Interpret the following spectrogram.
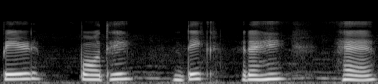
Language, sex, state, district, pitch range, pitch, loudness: Hindi, female, Delhi, New Delhi, 220-255 Hz, 240 Hz, -15 LUFS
